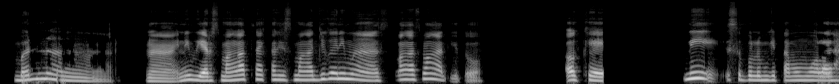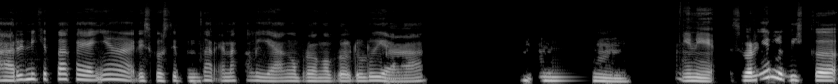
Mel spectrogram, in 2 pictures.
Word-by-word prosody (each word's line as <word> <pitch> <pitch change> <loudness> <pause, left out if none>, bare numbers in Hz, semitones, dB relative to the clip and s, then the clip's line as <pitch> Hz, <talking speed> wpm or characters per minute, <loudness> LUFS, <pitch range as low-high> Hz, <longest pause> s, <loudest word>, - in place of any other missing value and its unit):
Bener. 195 - +1 0.4
Nah 150 -1 +1 0.2
ini 190 - +1
biar 180 -2 +7
semangat 195 +5 +2
saya 225 -1 -1
kasih 215 -1 -1
semangat 205 -1 +1
juga 245 +3 +3
nih, 260 - +6
Mas, 190 -8 +1
semangat 225 +1 +1
semangat! 245 -4 0
Gitu. - - -12 1.0
Oke, 195 -3 +4 0.8
nih 275 0 +5
sebelum 200 -2 0
kita 195 -1 -3
memulai 190 -1 +2
hari 185 +3 0
nih, 240 0 +1
kita 245 -1 -1
kayaknya 220 -1 0
diskusi 175 0 -4
bentar 165 +3 -6
enak 175 +1 -5
kali 180 -3 -5
ya, 155 - -4
ngobrol-ngobrol 160 -1 -2
dulu 165 +3 -1
ya. 150 -1 -2 1.0
Mhm, 170 -5 -2 0.6
ini 170 -1 +3 0.3
sebenarnya 190 - +3 0.2
lebih 195 -2 -2
ke 185 -1 +5
185 Hz, 130 wpm, -22 LUFS, 170-215 Hz, 1.0 s, biar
